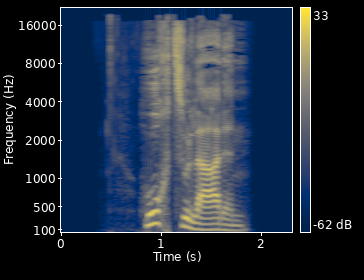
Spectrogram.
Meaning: zu-infinitive of hochladen
- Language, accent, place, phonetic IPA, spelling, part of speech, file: German, Germany, Berlin, [ˈhoːxt͡suˌlaːdn̩], hochzuladen, verb, De-hochzuladen.ogg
